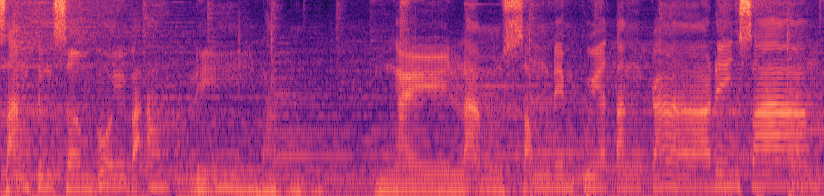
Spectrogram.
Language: Vietnamese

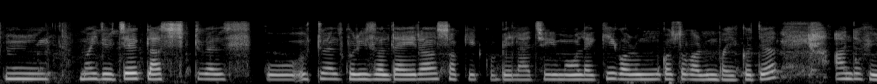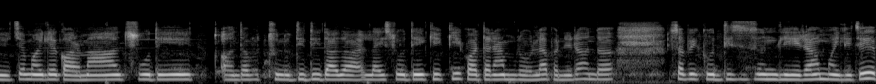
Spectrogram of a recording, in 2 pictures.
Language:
Nepali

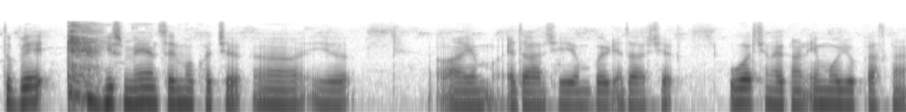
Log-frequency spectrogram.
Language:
Kashmiri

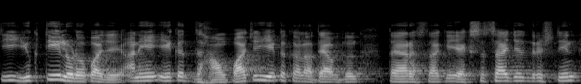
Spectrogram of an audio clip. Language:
Konkani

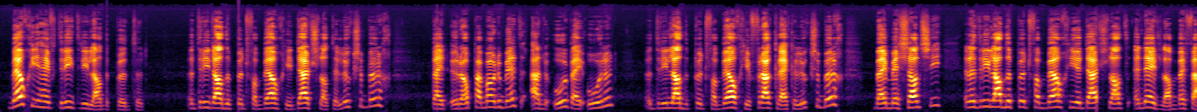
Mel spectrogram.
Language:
Dutch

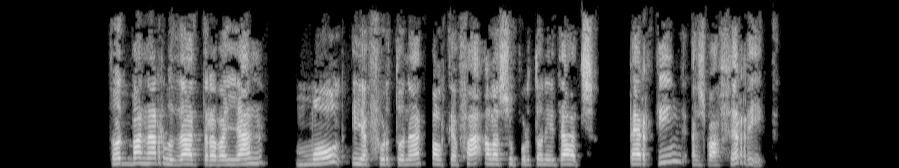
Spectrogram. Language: Catalan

